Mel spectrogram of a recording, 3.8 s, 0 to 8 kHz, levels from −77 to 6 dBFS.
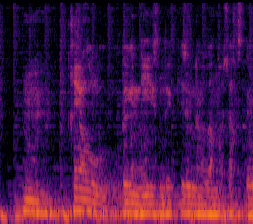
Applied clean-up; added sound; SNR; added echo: none; none; none; reverberation time 2.0 s.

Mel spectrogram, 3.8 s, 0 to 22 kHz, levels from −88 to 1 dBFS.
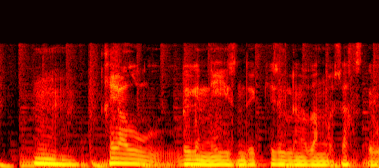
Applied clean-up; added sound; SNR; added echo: none; none; none; none.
